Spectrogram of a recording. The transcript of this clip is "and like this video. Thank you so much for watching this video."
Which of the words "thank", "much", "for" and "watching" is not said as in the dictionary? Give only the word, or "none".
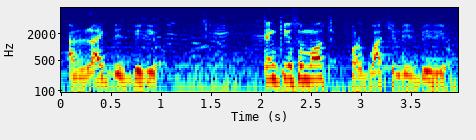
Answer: thank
